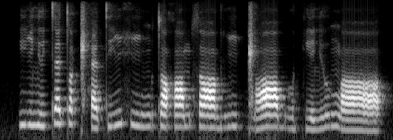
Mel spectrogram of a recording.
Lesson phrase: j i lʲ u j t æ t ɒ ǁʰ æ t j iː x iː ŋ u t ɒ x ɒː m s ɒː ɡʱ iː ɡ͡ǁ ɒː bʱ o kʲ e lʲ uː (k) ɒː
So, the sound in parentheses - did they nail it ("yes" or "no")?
no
